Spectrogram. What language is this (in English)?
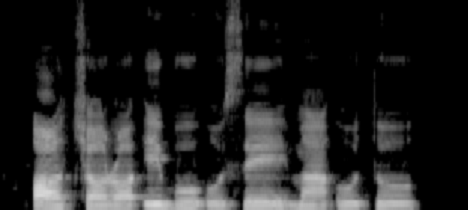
Igbo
